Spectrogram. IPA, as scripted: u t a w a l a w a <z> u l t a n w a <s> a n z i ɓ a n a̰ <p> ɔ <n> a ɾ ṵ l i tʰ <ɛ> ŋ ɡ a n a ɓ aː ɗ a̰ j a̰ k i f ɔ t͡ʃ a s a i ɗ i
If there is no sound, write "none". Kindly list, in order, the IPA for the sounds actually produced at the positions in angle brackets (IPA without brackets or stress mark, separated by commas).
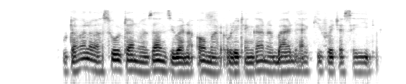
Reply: s, z, ʔ, m, ɛ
